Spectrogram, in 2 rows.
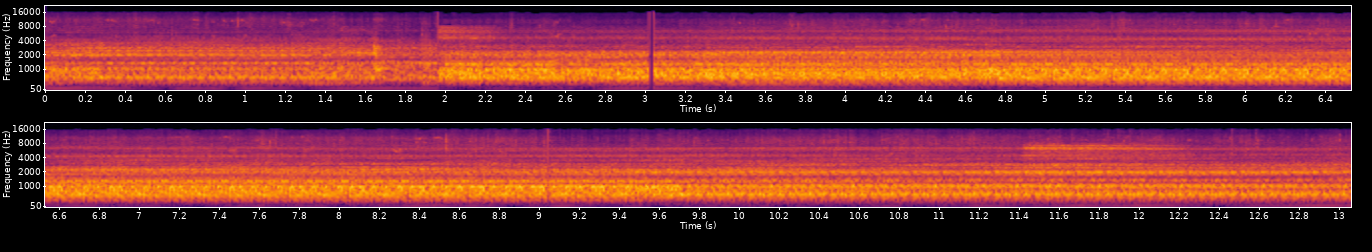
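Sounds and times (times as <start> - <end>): simulated diesel engine from speaker: 0.0 - 13.0.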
